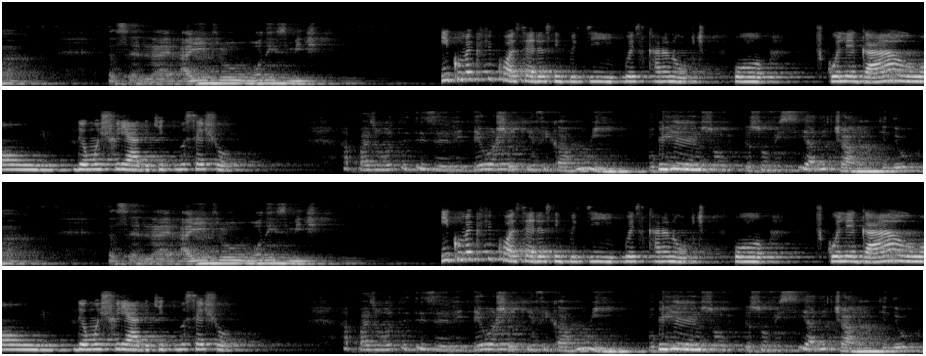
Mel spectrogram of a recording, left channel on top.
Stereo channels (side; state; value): both; identical; correlation 1.00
